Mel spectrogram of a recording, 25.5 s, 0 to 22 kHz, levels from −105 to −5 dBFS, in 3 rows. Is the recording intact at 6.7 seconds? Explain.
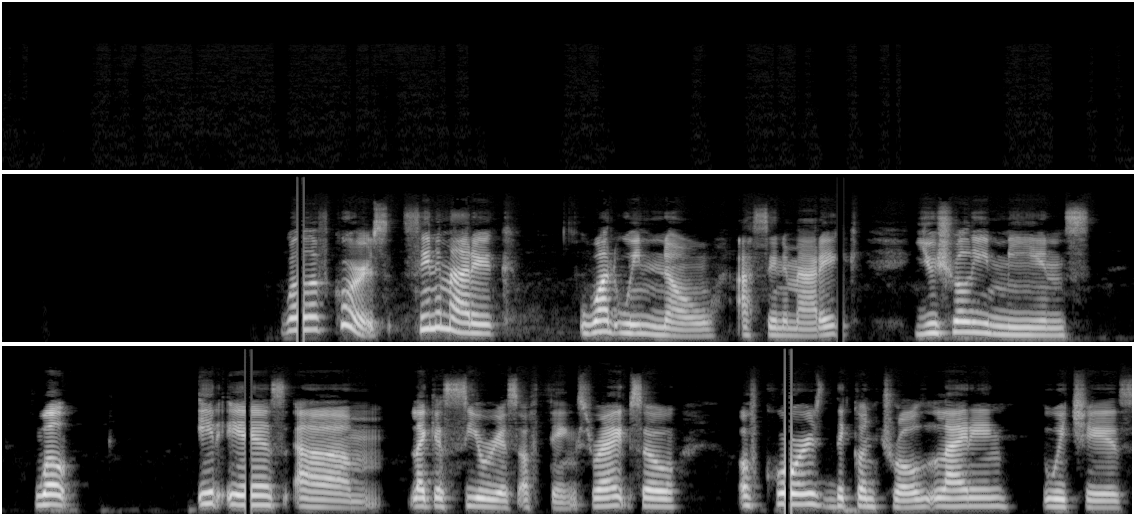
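No. At 6.65 to 6.70 s there is a gap at a join of encoded pieces. The speech was encoded in separate chunks, about 4 s apiece, and spliced without trimming, so the encoder's start-up delay and the padding on the previous chunk's last frame both remain. The result is a silence of about 49 ms cutting into continuous speech, its edges smeared by the codec, after which the speech resumes exactly where it stopped.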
